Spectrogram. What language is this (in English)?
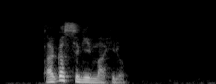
Japanese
